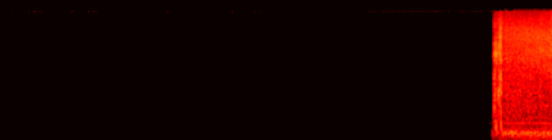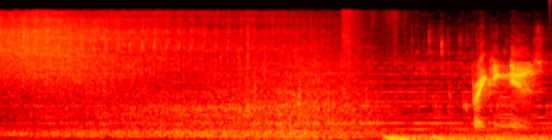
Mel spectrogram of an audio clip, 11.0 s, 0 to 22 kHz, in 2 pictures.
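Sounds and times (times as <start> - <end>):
car driving past: 6.2 - 10.2.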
